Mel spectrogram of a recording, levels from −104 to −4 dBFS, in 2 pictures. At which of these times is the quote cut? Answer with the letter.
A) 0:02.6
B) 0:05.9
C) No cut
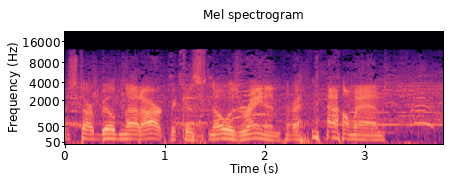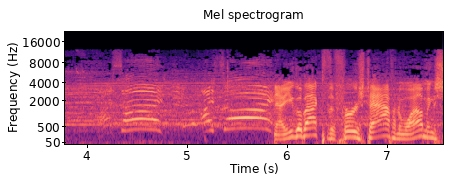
B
